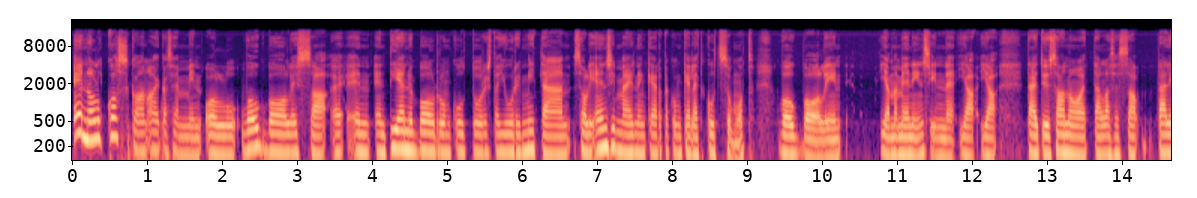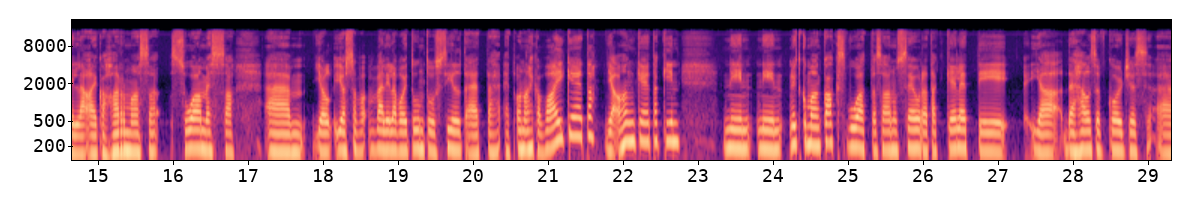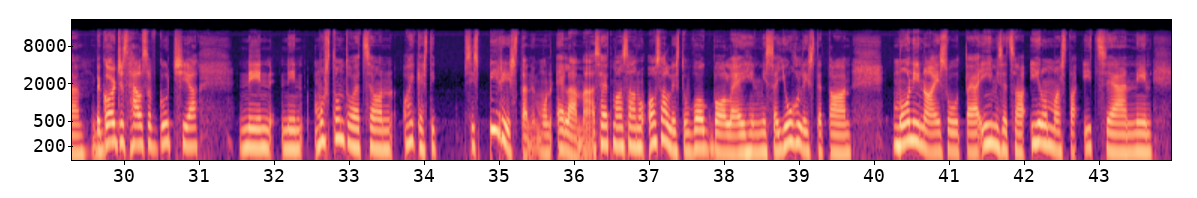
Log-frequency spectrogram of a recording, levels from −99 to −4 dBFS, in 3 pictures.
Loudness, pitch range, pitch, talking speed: -19 LUFS, 155-190 Hz, 165 Hz, 135 wpm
